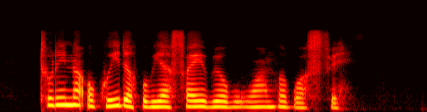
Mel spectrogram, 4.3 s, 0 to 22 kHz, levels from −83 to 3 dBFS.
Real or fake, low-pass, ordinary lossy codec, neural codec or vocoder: fake; 7.2 kHz; Opus, 64 kbps; codec, 16 kHz, 0.3 kbps, FocalCodec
